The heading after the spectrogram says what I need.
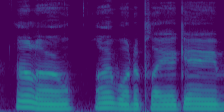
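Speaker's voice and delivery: synthetic, robotic, AI-like puppet voice. Retelling how the film's puppet sounds: imitating an AI-like puppet voice. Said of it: "it's almost like an A I voice".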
